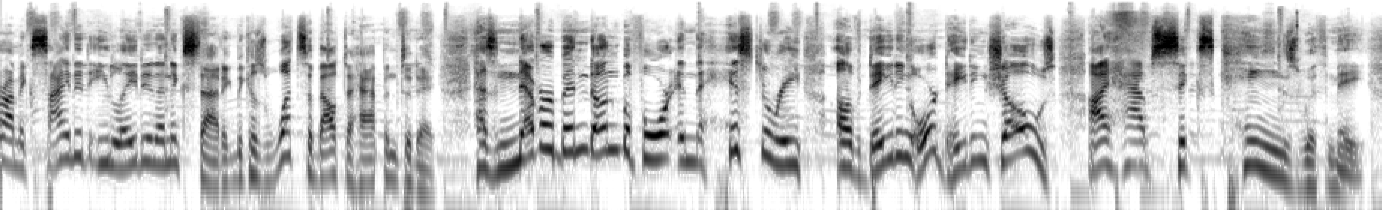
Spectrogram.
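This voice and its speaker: Man, dating show host, showman energy, high and animated. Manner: hype, showman-like, playful.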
